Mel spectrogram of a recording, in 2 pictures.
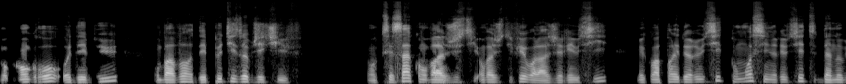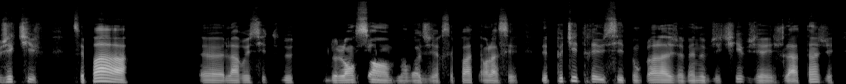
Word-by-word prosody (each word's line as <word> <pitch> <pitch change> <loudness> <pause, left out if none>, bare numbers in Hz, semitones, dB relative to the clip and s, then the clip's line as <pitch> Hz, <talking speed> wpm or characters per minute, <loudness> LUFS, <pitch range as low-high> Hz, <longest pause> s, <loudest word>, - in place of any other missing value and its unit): Donc 100 - -3
en 115 - +7
gros 130 +6 +2
au 105 +2 +1
début, 130 - -1 0.4
on 105 - -6
va 105 -1 +8
avoir 120 +3 +2
des 110 -1 0
petits 130 0 -1
objectifs. 110 -5 0 0.6
Donc 90 0 -6
c'est 105 - +3
ça 145 +5 +10
qu'on 110 -5 -2
va 105 -1 +7
justi 105 +2 0
on 105 - -3
va 110 - +3
justifier, 110 +5 -2
voilà, 95 -6 +3
j'ai 100 +3 -3
réussi 105 +9 -1 0.3
mais 105 - -4
qu'on 110 - -2
va 110 - +5
parler 120 -1 0
de 115 - +1
réussite 120 +9 +1
pour 120 - -8
moi, 155 +5 -1
c'est 125 - +5
une 110 - -4
réussite 115 +2 -3
d'un 110 0 +1
objectif, 110 +3 -2 0.3
c'est - - -6
pas, 140 -8 +6 0.7
heu, 95 -1 -4
la 95 0 -2
réussite 100 +2 -8
de 95 - -9 0.3
de 95 - -6
l'ensemble, 100 -2 +1
on 85 - -11
va 85 0 -7
dire, 85 0 -9
c'est - - -9
pas, 100 0 -3
d - - -22
voilà, 90 -2 -3
c'est 85 +1 -4 0.2
des 100 - -7
petites 150 +1 -6
réussites 110 -6 -4
donc 90 -1 -11
là, 105 -1 -1
j'avais 85 -1 -9
un 90 - -8
objectif, 85 +9 -9
j'ai 85 -1 -7
je 75 - -13
l'ai 85 - -3
atteint, 115 +8 -3
j'ai 90 -7 -12
105 Hz, 230 wpm, -24 LUFS, 95-120 Hz, 0.7 s, ça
